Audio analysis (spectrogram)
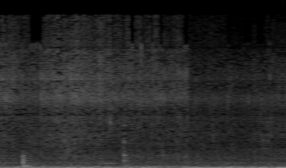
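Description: Chopped tomatoes softening in hot oil in a pan while cooking a crab dish, a steady low sizzle with a few soft scrapes of a spoon, no talk.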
